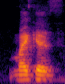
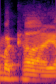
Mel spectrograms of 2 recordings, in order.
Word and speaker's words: Micah: And he's Micah's. Is it Micah or Mackay? I've heard different pronunciations. I think it's Mackay. Mackay Shrewsbury.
